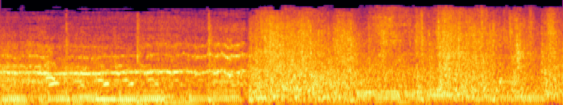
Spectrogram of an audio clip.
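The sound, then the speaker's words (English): A car in a video clip: the engine drones with a high tonal whine, then breaks into a loud, harsh rushing skid that continues to the end, intense, with no voices. “Hi, I'm Alan Partridge and I drive a car, but not like this.”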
